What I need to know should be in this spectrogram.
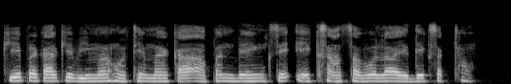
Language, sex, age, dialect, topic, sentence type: Chhattisgarhi, male, 18-24, Western/Budati/Khatahi, banking, question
